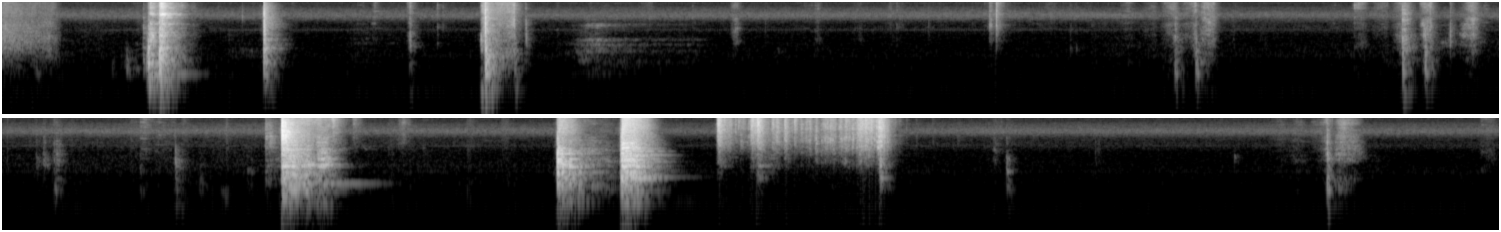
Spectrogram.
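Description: A knife chops through tomatoes onto a wooden board with sharp knocks.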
